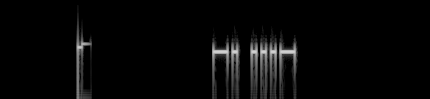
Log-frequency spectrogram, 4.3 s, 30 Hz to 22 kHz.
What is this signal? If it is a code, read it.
Morse code, heard as a keyed tone, about 25 wpm, 700 Hz. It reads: NV
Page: morse-code-ninja-practice-25wpm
